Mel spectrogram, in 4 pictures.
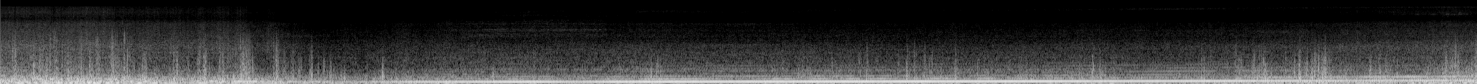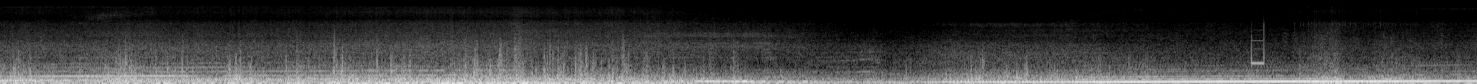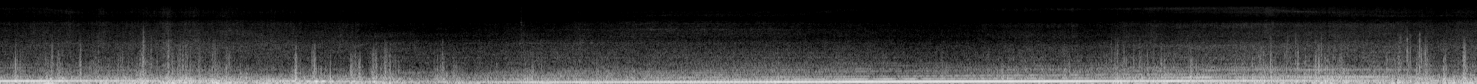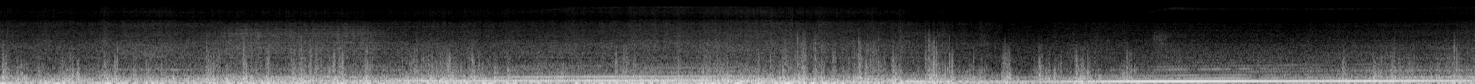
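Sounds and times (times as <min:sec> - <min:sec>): car engine accelerating hard: 0:00.0 - 0:59.0
wind and road noise: 0:00.0 - 0:59.0.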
